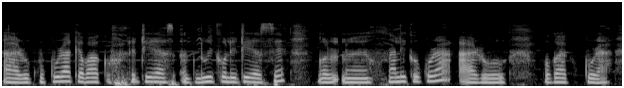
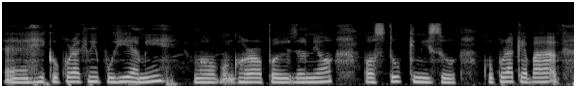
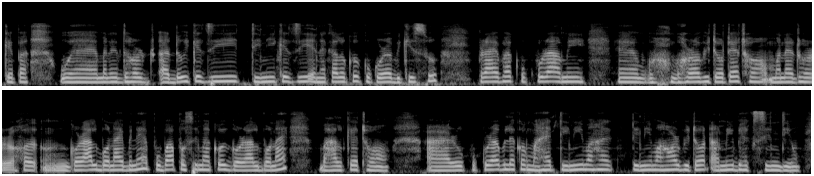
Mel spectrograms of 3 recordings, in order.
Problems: background sounds at intervals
